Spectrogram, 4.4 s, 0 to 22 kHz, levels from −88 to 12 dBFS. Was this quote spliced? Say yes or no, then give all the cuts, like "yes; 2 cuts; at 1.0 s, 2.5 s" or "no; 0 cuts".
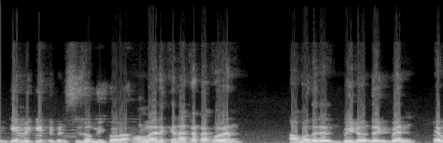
yes; 1 cut; at 1.4 s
